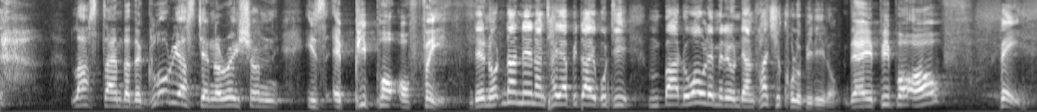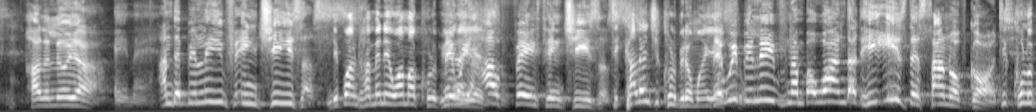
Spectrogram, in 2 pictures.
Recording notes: Preached at the Encounter Service at Word Alive Blantyre City Church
